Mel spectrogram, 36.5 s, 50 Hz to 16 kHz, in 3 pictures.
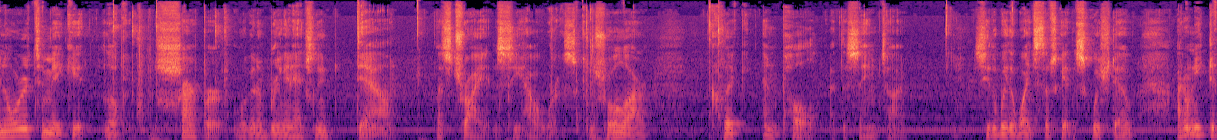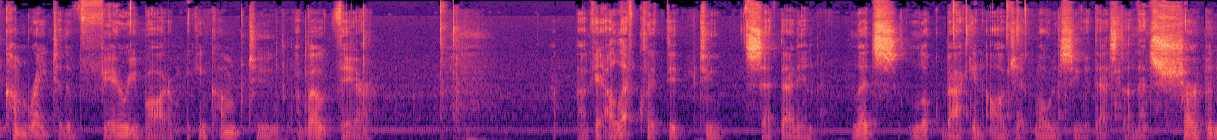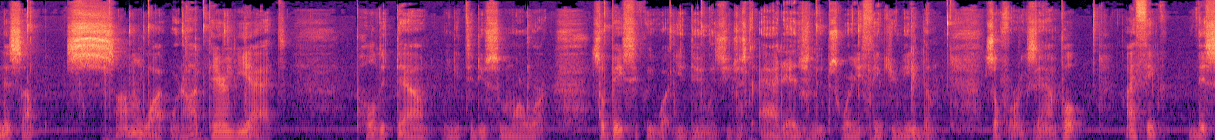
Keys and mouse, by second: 5.9 ctrl+r, 21.7-23.3 drag, 23.3 middle click, 33.5 Tab.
